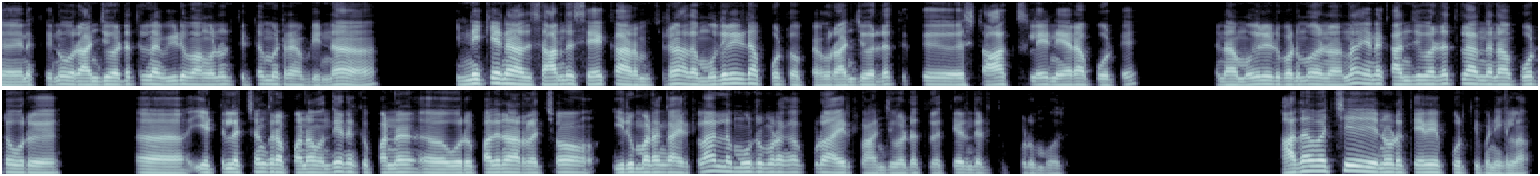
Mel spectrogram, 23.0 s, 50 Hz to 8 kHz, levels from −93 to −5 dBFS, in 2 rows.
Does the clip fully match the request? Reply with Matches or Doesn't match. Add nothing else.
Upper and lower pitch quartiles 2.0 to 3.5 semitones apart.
Matches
